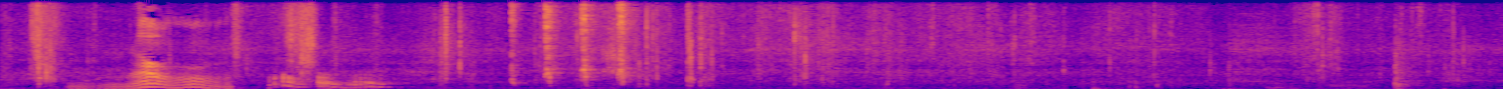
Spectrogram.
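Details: Welsh Springer Spaniel puppies at three weeks old: one loud, squealing yelp with a wavering pitch, then a softer whine, followed by scattered clicks, taps and shuffling.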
